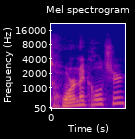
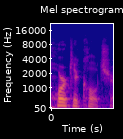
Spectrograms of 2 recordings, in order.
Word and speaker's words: horticulture: You thought it was horniculture? Yeah. No. Like HORN. Horticulture. Horticulture. Yes. Huh. Huh. I've been pronouncing that T and N my entire life.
